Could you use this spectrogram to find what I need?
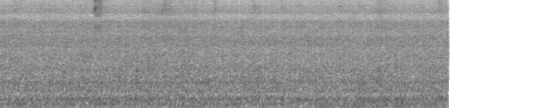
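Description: A pencil scratches softly on paper.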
